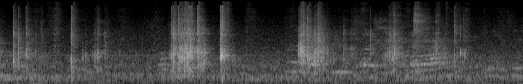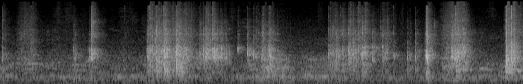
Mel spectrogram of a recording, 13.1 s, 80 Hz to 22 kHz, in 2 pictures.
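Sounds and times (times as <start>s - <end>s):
plastic bricks clattering and clicking: 0.1s - 1.4s, 2.1s - 3.0s, 3.7s - 5.9s, 8.4s - 13.0s.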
